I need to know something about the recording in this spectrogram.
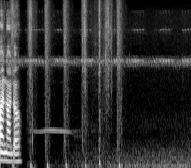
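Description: Footsteps crunch slowly through grass.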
